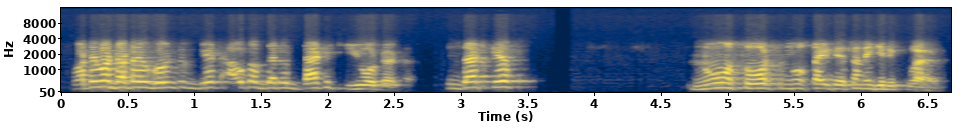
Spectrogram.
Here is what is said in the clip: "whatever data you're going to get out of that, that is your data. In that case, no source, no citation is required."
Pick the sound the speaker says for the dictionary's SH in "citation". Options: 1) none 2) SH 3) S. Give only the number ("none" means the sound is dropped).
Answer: 3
